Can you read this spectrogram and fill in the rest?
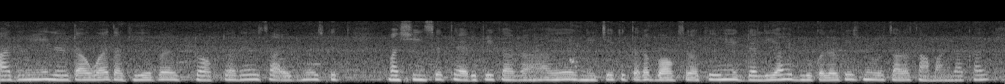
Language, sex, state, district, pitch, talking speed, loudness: Hindi, female, Bihar, Gaya, 115 Hz, 205 wpm, -18 LUFS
